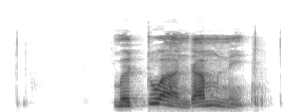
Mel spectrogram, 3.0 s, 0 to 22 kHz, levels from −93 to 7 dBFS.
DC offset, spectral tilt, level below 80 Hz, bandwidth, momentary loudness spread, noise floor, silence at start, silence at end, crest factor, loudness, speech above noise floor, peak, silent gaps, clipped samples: under 0.1%; -3 dB/octave; -80 dBFS; 7.2 kHz; 16 LU; -88 dBFS; 1.15 s; 0.4 s; 22 dB; -23 LUFS; 65 dB; -6 dBFS; none; under 0.1%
